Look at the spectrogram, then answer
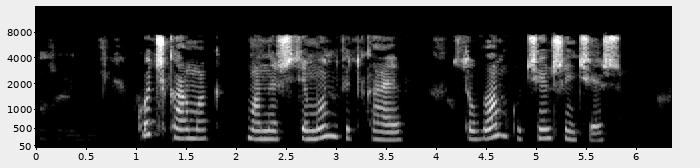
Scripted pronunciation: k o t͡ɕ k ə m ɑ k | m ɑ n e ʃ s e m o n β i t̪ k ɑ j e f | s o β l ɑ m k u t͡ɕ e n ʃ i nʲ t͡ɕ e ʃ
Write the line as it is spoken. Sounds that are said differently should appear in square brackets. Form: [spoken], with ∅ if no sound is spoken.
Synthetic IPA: k o t͡ɕ k [ɑ] m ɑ k | m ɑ n e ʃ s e m o n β [y] t̪ k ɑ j e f | s o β l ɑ m k u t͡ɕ e n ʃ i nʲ t͡ɕ e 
